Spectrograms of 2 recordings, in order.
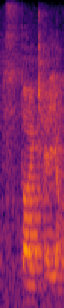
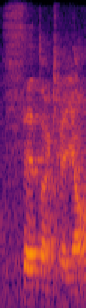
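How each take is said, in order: First: "c'est" reduced to "st" before "un"; spoken st for c'est. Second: Said in the usual way. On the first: Shown as a demonstration. Teacher models reduced "c'est un crayon". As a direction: drop the vowel: "st un crayon". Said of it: "on le prononce parfois st". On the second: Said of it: "on le prononce parfois".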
